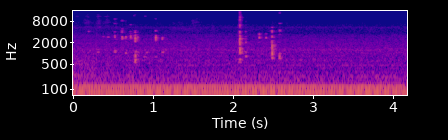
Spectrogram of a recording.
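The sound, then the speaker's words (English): Dice are rolled, giving a few light, scattered clicks and a brief clatter against a hard surface, fairly quiet over a steady low hum, with no one talking. “I'm gonna roll the dice to see how many of them there are.”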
